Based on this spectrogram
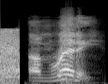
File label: grunt; svencoop; angel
